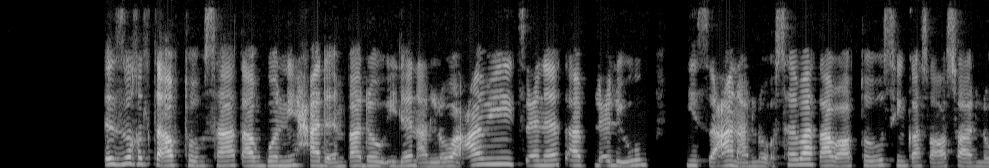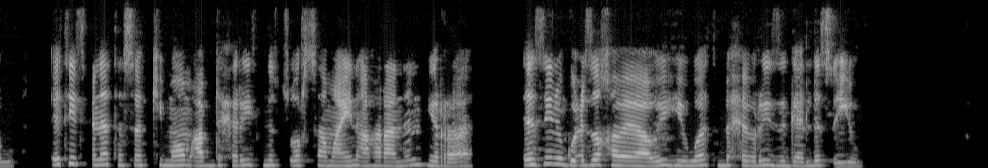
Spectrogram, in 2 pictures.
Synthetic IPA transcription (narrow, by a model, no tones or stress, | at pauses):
ʔɨzixɨlt̪ʰɐawt̪ʰo̞βusat̪aβɡo̞nːiħad̪ɐɨmbad̪ɐwʔilɐnalːɐwoʕaβit͡sʼɨʕnɐt̪aβlɨʕliʔu | jɪt͡sʼɨʕanalːowsɐβat̪aβawt̪ʰo̞βusjɪŋkʼɐsaχʼsualːɐwu | ʔɨt̪ʰit͡sʼɨʕnɐt̪ʰːɐsɐkʰːimo̞maβd̪ɨħɾinɨt͡sʼuɾsɐmajɪnaxɾanɨnjɪɾɐʔɐ | ʔɨzinɨɡʊʕzɐxɐβɐβawiɦiwɔt̪bɨħɨβɾizɨɡɐlːɨt͡sʼɨjːu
